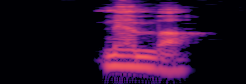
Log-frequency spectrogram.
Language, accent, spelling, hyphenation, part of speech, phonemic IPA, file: English, Australia, member, mem‧ber, noun, /ˈmem.bə/, En-au-member.ogg
- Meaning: 1. One who belongs to a group 2. A part of a whole 3. Part of an animal capable of performing a distinct office; an organ; a limb 4. The penis 5. One of the propositions making up a syllogism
